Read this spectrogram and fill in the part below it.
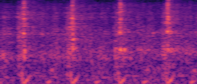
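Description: A homemade fishing net puller's small engine idles close by with a steady, rapid thumping beat, loud and alone without talk.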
